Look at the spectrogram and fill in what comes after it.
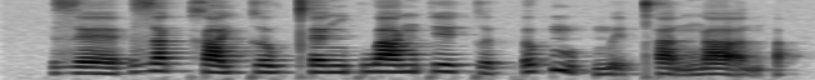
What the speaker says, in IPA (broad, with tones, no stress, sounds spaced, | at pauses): z ɛ˨˩ | z a˦˥ k̚ x a˧ j k ə˧ w t̪ʰ ɛ˧ ŋ k w a˧ ŋ k e˧ k ə˨˩ t̚ ʔ ə˦˥ p̚ m ə˨˩ p̚ m ḛ˧˨ t̪ʰ a̰˧˨ n ŋ a̰ː˧˨ n ʔ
